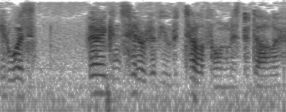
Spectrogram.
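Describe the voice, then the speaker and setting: An actress playing a grieving, fragile widow in 1950s radio style, hushed, halting and polite through a telephone filter. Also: female voice, lowish voice. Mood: grieving, subdued. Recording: thin, hissy 1950s radio phone line.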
